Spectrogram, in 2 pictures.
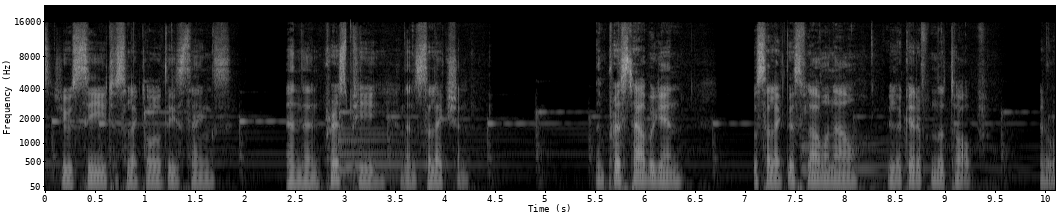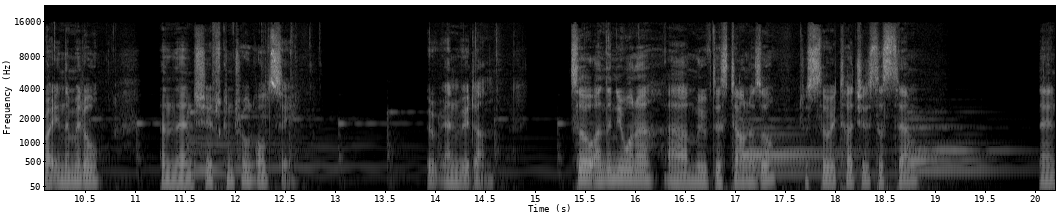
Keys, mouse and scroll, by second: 3.0 p, 5.7 Tab, 16.9-18.7 right drag, 19.6-20.2 drag.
